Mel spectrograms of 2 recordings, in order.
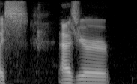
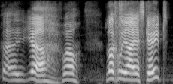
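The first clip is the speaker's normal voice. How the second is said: higher and louder, a breezy hero in a pickle; player voicing Felix; 11 semitones higher, 13 dB louder than usual. Felix asking the captain for help, breezy and bright. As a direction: play it cool while asking for help.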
